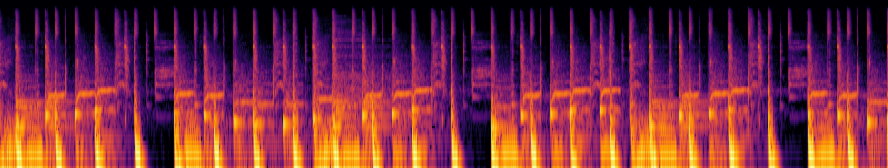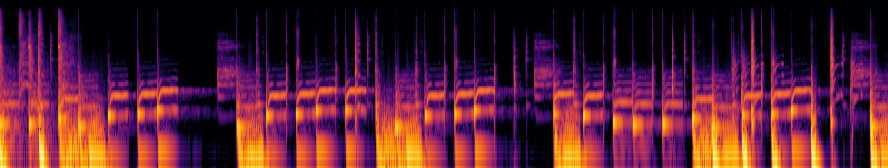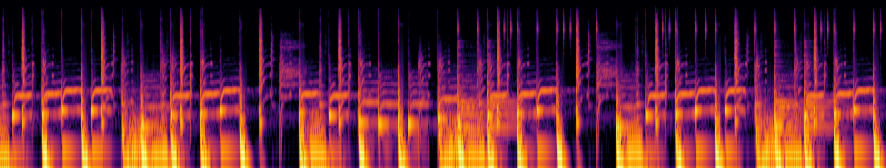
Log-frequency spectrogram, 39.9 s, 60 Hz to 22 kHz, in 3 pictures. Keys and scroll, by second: 2.4 ctrl+t, 7.0 ctrl+u, 15.5 ctrl+u, 32.6 ctrl+t.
